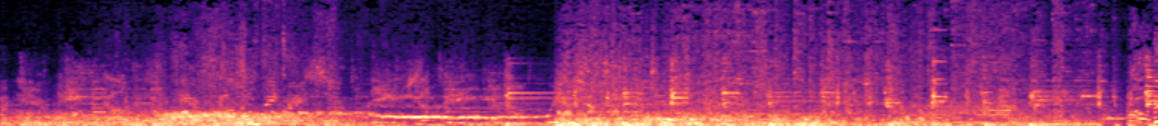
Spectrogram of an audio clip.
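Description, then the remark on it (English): Loud, continuous roar of race cars with a brief squealing skid, then a sudden jolt of crashing noise midway as rookie Suarez's car goes up and over Regan Smith's in a big crash, followed by more dense engine and impact clatter, with a voice faintly underneath. “That's the rookie Suarez up and over Regan Smith. The big one”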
